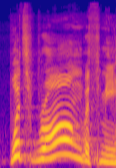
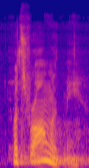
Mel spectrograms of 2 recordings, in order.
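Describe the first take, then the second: First: Exasperated, pitched-up self-talk; mock panicky self-questioning; anxious inner voice. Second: Soft, intimate self-question; a softly spoken inner critic; hushed inner voice. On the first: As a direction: ask it in fretful frustration. Voicing anxious inner thoughts. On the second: Shown as a demonstration. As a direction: ask it quietly to yourself. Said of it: "Five words".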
